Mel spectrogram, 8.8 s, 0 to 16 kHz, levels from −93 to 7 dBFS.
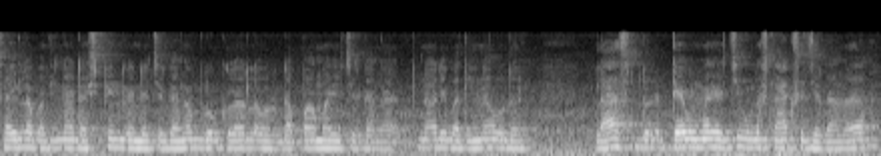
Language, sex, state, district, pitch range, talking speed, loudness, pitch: Tamil, male, Tamil Nadu, Namakkal, 135-150 Hz, 145 wpm, -16 LUFS, 140 Hz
